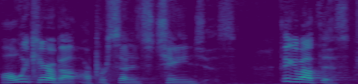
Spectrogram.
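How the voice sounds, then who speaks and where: A man's voice: on the high side, big pitch swings, normal speed, darkish tone. A man giving a university finance lecture in a classroom, joking and digressing, talking straight to his students and often stopping to restart his sentences. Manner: jokey, digressive, with many fillers and restarts; addresses students directly.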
